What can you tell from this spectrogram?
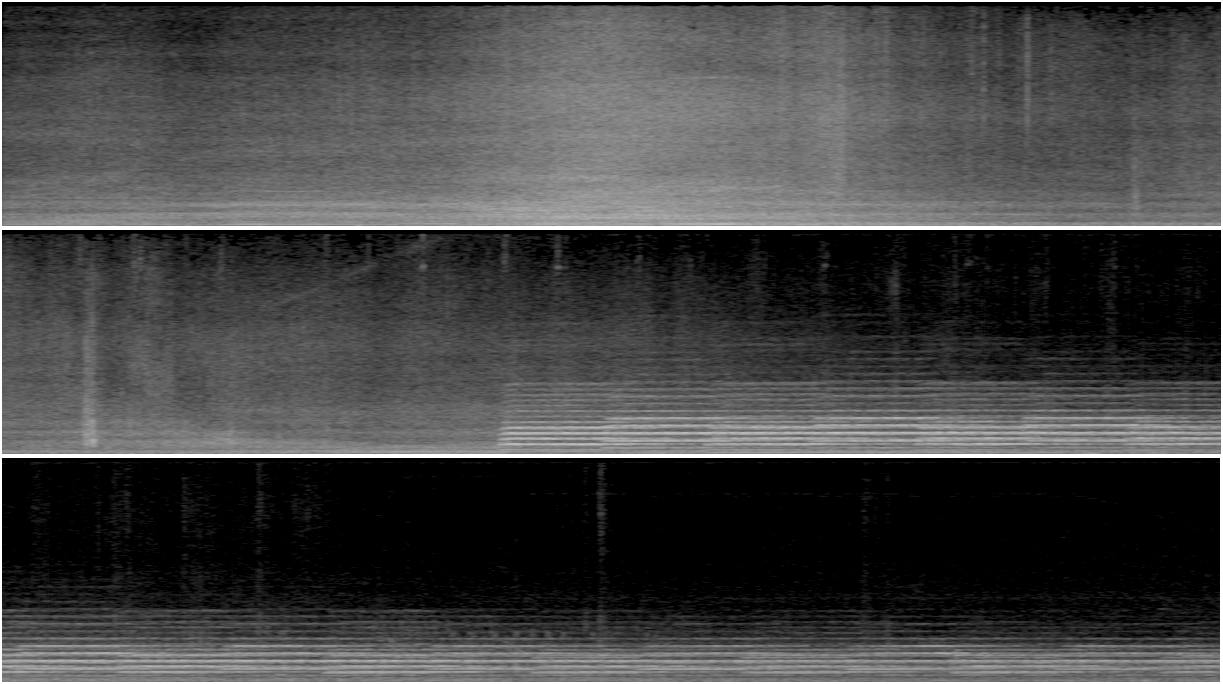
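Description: Ambulance van's engine accelerating past, swelling and then fading, with a short click about ten seconds in. About halfway through, its two-tone siren cuts in suddenly, alternating between a high and a low note and slowly fading as it drives away on an urgent call.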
